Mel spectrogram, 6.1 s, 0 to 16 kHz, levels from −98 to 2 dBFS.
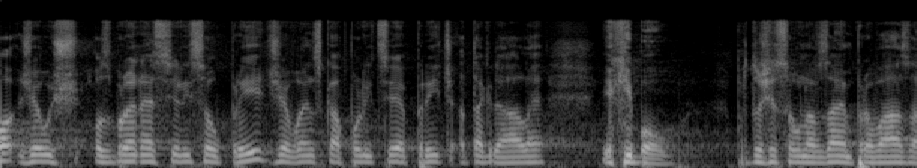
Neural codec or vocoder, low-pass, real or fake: vocoder, 22.05 kHz, 80 mel bands, Vocos; 9.9 kHz; fake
